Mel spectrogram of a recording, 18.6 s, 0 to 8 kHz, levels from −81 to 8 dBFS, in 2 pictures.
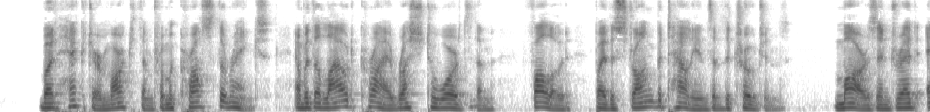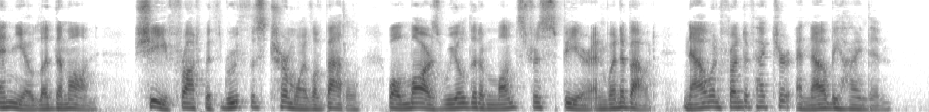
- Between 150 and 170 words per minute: No, average, 180 wpm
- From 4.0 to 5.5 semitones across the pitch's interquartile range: Yes, average, 4.4 semitones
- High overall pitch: No, low, 120 Hz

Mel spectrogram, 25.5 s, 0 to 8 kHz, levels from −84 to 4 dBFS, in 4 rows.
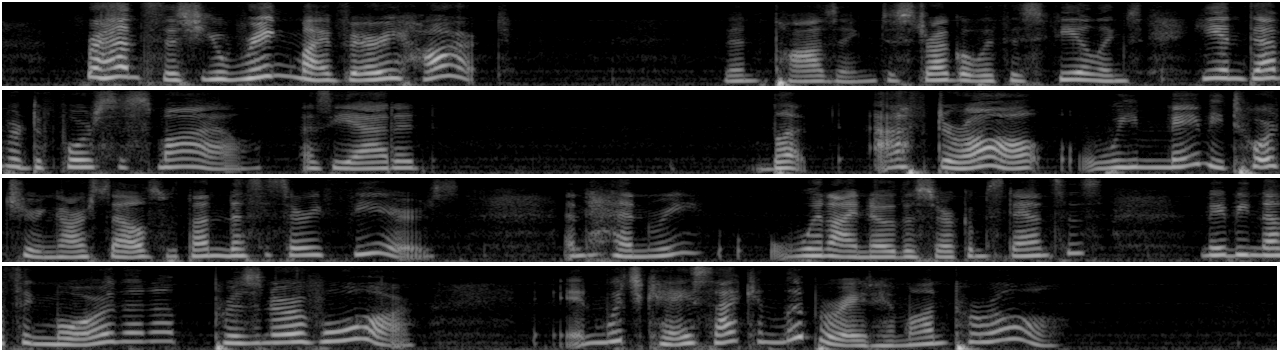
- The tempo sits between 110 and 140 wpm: Yes, slow, 135 wpm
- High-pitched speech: Yes, high, 245 Hz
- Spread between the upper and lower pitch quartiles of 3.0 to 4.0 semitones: No, average, 4.7 semitones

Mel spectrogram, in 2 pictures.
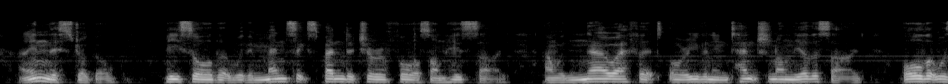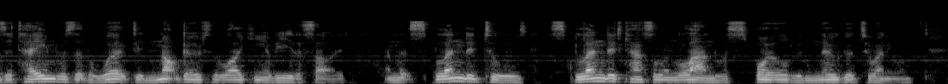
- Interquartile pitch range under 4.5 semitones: Yes, average, 3.6 semitones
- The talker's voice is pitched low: Yes, low, 110 Hz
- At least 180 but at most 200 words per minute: Yes, average, 185 wpm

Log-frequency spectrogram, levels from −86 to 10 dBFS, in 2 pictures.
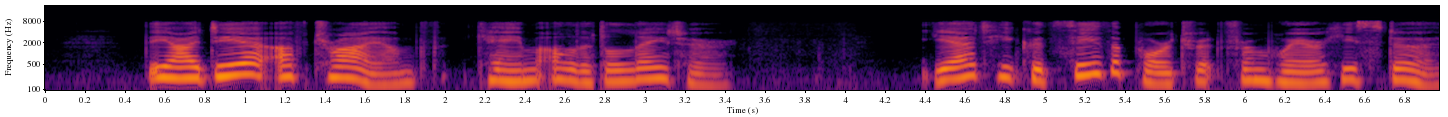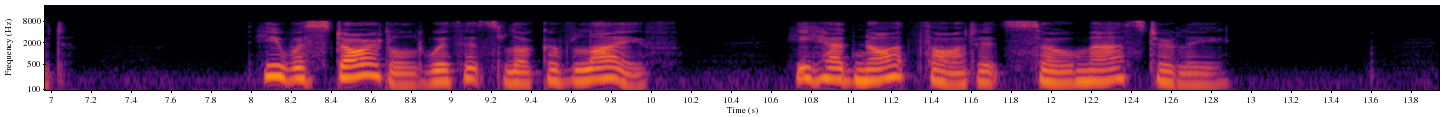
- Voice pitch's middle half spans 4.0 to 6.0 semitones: Yes, average, 4.7 semitones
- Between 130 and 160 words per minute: Yes, average, 145 wpm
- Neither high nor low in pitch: Yes, medium, 175 Hz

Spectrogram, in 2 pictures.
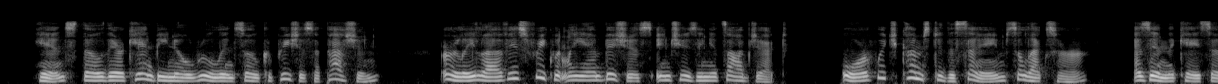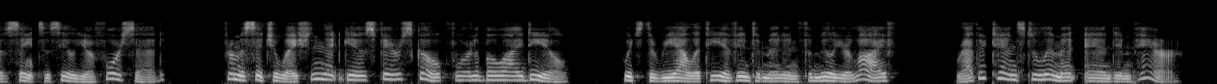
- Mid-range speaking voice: Yes, medium, 175 Hz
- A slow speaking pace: No, average, 155 wpm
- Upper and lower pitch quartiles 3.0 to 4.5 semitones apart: No, average, 5.1 semitones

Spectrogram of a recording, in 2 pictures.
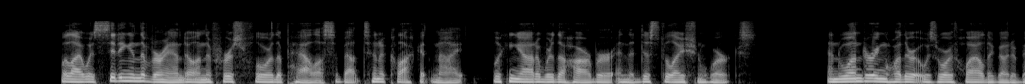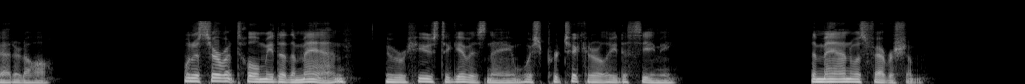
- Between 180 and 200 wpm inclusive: Yes, average, 185 wpm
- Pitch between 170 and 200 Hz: No, low, 110 Hz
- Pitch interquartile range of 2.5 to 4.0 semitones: Yes, average, 3.5 semitones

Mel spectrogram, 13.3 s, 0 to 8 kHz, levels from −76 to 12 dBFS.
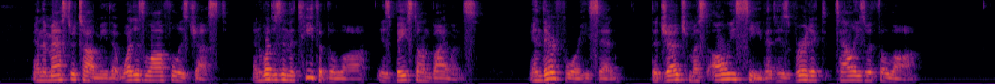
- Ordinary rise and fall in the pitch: No, wide, 5.8 semitones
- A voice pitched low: No, medium, 150 Hz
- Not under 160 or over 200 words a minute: Yes, average, 175 wpm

